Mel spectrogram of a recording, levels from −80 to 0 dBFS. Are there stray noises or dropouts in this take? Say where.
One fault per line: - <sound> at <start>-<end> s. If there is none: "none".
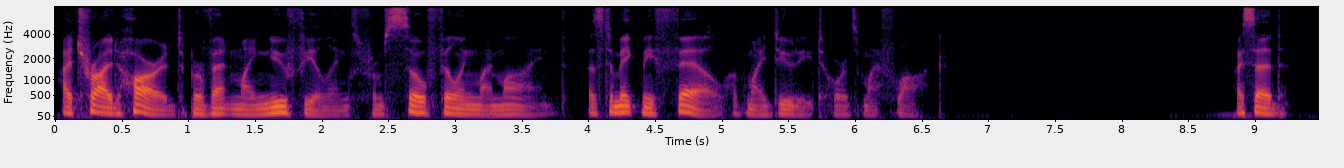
none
